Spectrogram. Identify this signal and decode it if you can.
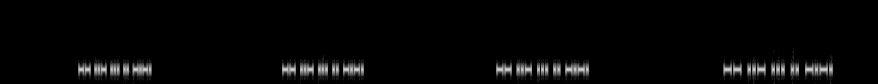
Morse code, heard as a keyed tone, about 62 wpm, 700 Hz. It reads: MUSIC MUSIC MUSIC MUSIC
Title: Speed-Racing Top 300 Words 50wpm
